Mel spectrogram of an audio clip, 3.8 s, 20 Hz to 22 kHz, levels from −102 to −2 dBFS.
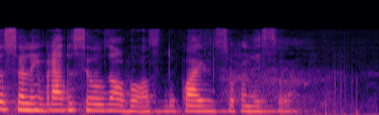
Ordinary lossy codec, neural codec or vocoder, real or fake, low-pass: none; codec, 16 kHz, 2 kbps, FreqCodec, larger model; fake; none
